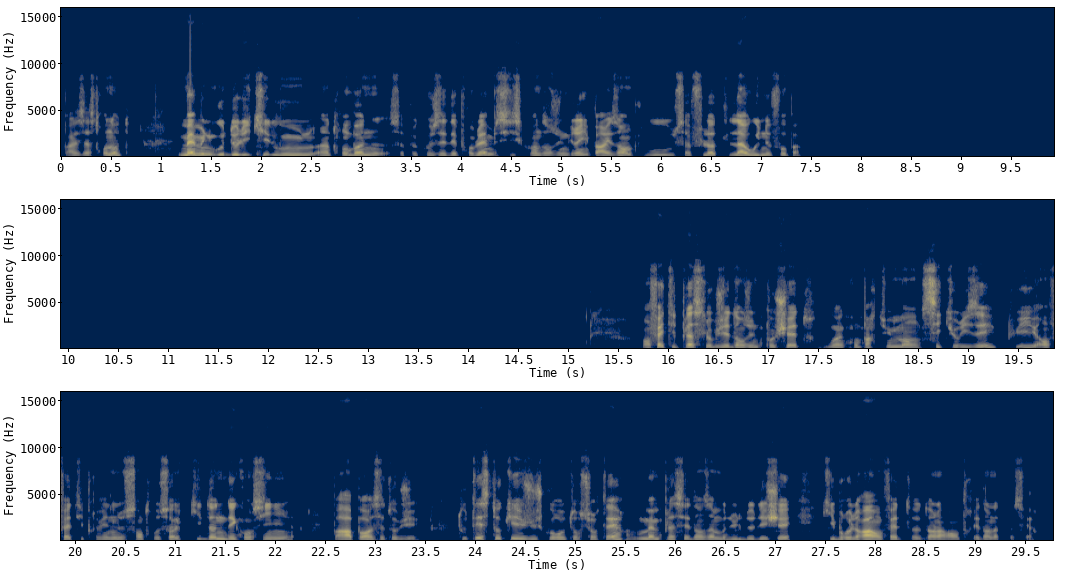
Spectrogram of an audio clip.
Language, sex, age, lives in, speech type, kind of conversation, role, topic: French, male, 55-59, France, read, expert-assistant, expert, Comment les astronautes utilisent-ils des objets du quotidien pour s’adapter dans l’espace ?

